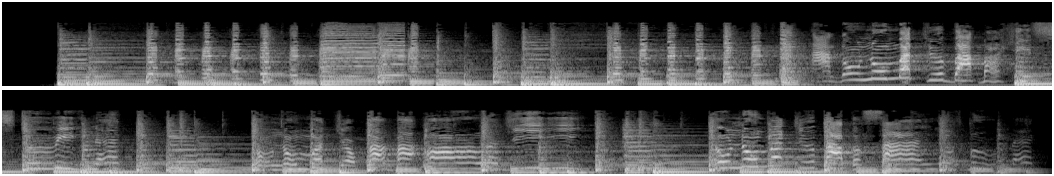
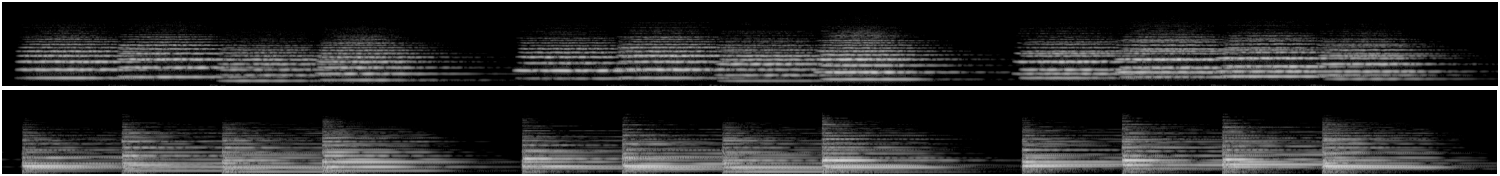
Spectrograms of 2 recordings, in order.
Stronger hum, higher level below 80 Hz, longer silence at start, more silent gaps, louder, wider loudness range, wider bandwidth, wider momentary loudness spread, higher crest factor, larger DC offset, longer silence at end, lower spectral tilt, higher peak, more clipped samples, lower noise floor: neither; first, -26 dBFS vs -62 dBFS; first, 0.55 s vs 0.15 s; neither; first, -17 LUFS vs -21 LUFS; about the same, 2 LU vs 4 LU; about the same, 8.4 kHz vs 8.8 kHz; second, 7 LU vs 13 LU; about the same, 16 dB vs 18 dB; first, 0.2% vs under 0.1%; second, 0.15 s vs 0.4 s; about the same, -5.5 dB/octave vs -6.5 dB/octave; first, 0 dBFS vs -4 dBFS; neither; second, -48 dBFS vs -60 dBFS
